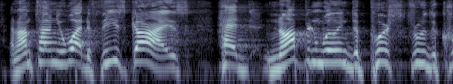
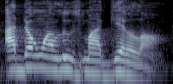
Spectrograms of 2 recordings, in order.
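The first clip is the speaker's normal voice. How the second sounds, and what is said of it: Put-on Southern US accent. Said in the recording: “You got to say it with a southern accent.”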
